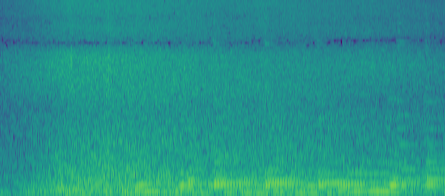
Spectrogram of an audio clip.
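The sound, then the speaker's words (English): Steady wash of Adriatic Sea waves breaking on a beach at a large luxury resort on the coast of Albania, a broad continuous surf roar swelling gently, with faint low hums underneath and no voices. “The morning when I came up and just opened the balcony door, and I was like, here is the sea, it's a beach.”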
